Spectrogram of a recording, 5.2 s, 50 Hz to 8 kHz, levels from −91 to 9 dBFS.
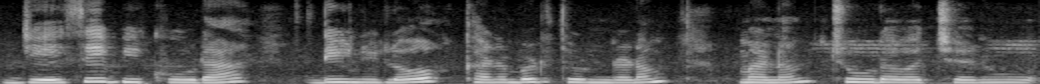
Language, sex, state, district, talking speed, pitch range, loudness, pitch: Telugu, female, Andhra Pradesh, Guntur, 80 wpm, 245-290 Hz, -16 LUFS, 260 Hz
